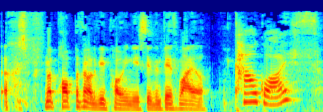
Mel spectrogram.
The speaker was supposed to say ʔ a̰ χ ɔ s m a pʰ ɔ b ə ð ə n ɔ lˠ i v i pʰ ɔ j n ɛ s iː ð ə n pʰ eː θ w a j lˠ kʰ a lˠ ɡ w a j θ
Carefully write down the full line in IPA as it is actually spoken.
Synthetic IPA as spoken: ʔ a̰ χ ɔ s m a pʰ ɔ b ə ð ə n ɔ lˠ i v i pʰ ɔ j n i s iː ð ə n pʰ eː θ w a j lˠ kʰ a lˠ ɡ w a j θ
